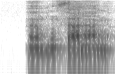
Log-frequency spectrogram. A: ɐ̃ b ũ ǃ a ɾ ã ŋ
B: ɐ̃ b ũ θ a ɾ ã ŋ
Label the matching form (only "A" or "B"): B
